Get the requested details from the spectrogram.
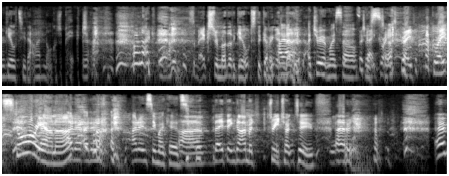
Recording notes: recorded at Squiggly Careers Live on October 17th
